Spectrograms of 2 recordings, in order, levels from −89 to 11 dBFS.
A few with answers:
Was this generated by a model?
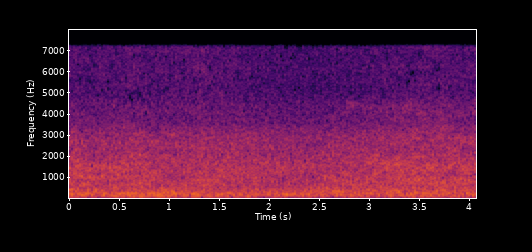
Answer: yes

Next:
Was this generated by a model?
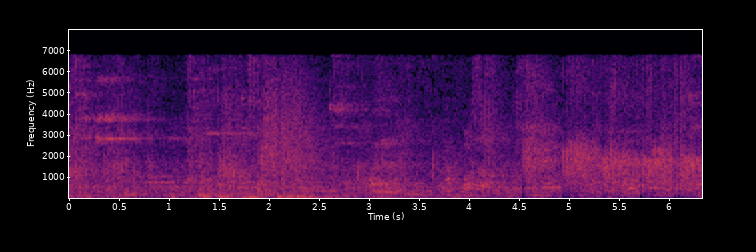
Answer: no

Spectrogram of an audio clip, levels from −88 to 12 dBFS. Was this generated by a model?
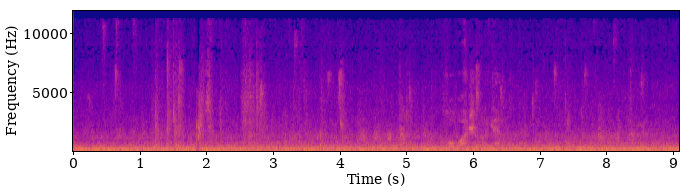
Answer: yes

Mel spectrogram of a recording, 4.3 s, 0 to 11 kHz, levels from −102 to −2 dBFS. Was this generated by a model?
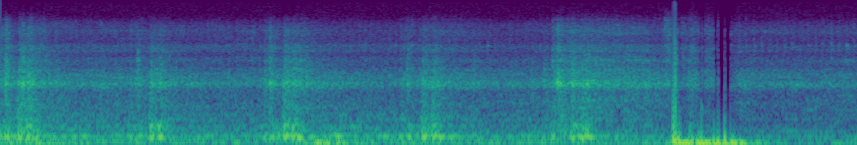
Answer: no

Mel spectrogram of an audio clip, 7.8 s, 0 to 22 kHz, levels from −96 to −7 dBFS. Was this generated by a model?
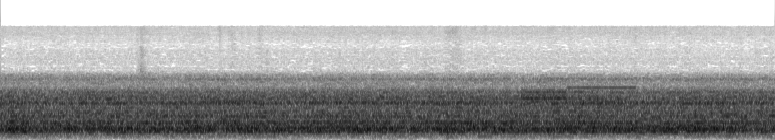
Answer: no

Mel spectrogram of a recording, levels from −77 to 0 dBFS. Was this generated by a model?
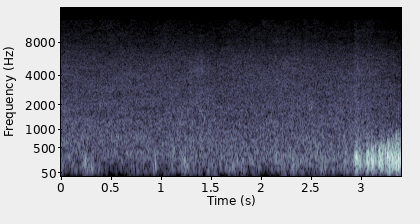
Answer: yes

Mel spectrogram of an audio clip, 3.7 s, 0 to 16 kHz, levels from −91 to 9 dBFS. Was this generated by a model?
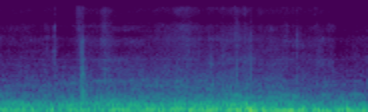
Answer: yes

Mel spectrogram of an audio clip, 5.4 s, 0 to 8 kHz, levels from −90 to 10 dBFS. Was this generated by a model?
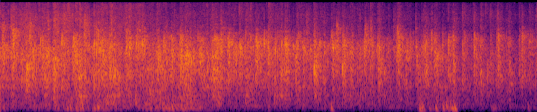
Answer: no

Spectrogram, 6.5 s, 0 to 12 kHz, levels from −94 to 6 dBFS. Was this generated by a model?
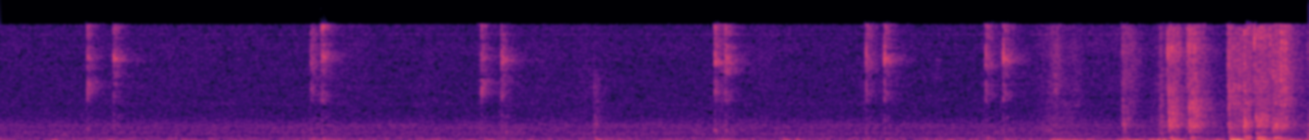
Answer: yes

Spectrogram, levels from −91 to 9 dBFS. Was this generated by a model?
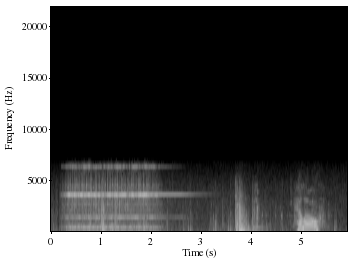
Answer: no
